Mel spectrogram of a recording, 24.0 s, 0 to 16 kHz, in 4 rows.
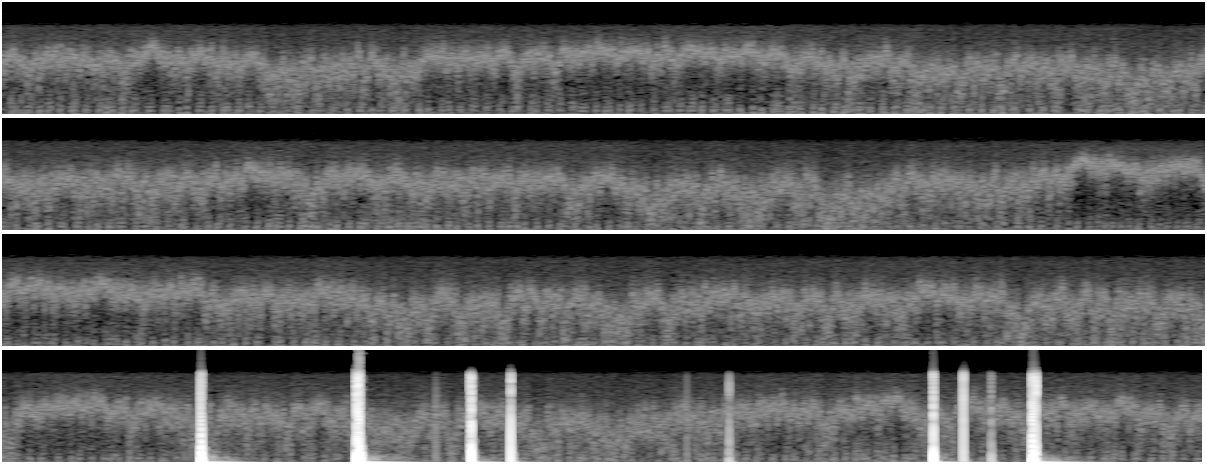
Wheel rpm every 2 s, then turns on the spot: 210, 230, 230, 230, 220, 230, 230, 230, 240, 210, 220, 250.
none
